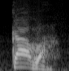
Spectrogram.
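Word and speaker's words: káva: Cava, con acento en la primera A, la que está pegado a la que. O sea, la K de kilo. Cava, acento ortográfico.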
